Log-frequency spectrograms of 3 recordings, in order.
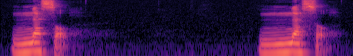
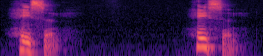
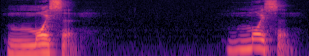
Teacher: all of them have two syllables and the stress is on the first syllable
